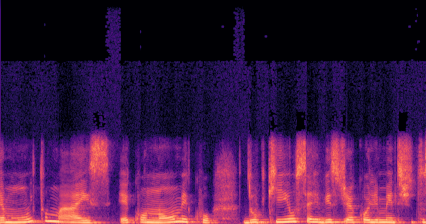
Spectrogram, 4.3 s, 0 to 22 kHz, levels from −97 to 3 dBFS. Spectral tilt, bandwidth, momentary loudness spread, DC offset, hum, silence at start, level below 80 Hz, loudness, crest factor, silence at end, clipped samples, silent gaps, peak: -4.5 dB/octave; 9 kHz; 6 LU; under 0.1%; none; 0 s; -52 dBFS; -13 LUFS; 12 dB; 0 s; under 0.1%; none; -2 dBFS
